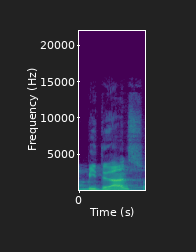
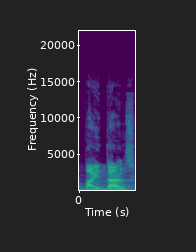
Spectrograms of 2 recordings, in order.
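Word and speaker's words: ByteDance: que es una empresa que que se llama bit Dance o by Dance como lo queráis pronunciar Esta es la empresa fundadora de tiktok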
